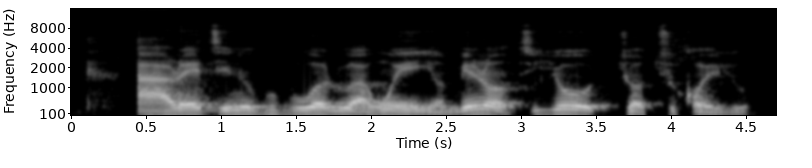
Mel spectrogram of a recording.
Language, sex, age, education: Yoruba, male, 46-60, tertiary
